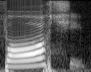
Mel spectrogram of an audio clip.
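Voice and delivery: heavy stress on FOR in forte; strong stressed syllable. Shown as a demonstration. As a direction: punch out forte for the class. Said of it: "a sílaba mais".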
